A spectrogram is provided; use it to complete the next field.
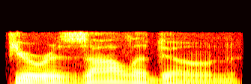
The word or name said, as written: furazolidone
